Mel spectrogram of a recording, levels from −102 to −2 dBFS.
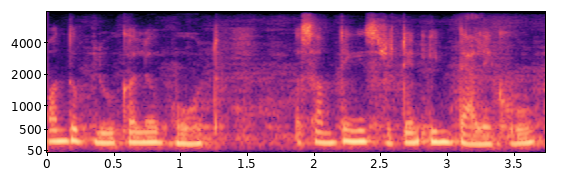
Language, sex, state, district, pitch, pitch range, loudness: English, female, Assam, Kamrup Metropolitan, 215 Hz, 200-225 Hz, -16 LUFS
